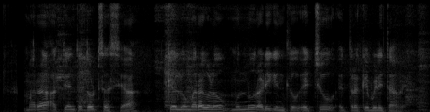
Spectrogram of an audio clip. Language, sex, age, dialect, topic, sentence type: Kannada, male, 46-50, Mysore Kannada, agriculture, statement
